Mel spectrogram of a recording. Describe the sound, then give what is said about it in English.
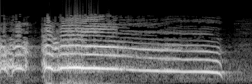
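A man's voice imitates a rooster crowing: a short opening note, then one long, loud, drawn-out cock-a-doodle-doo call with a strained, reedy tone that falls off at the end. “Oh, try my coxcrow.”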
